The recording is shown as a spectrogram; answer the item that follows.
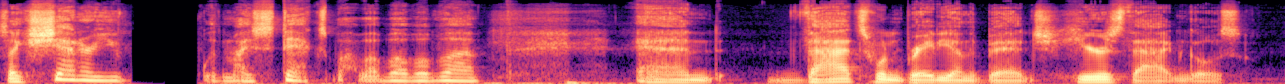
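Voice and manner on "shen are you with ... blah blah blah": play-acted, very high-pitched, shrill screaming outburst. Retelling a hockey story where Giroux screams at a teammate: imitating Giroux screaming. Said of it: "he starts screaming at Shen".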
